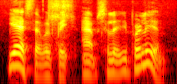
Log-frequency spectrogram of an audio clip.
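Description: It is said in a sincere tone.

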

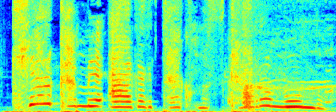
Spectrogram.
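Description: It is said in a Croatian accent.

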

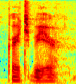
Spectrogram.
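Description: It sounds flat and sad.

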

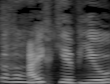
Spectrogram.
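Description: It is said in a tiny child's voice.

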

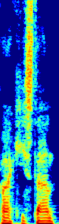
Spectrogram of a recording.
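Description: The word is carefully enunciated in a neutral voice. "it's my podcast voice. I'm enunciating"

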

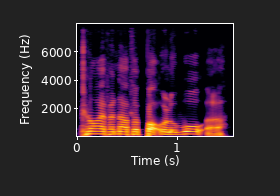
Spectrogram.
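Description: A broad Cockney accent throughout the sentence. "So a broad Cockney would say"

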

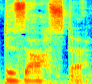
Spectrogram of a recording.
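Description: The word is said in a southern accent. The speaker calls it wrong. "I said that in a really southern disaster"

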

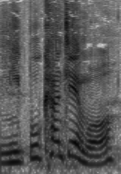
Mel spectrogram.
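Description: It follows the melody of "you can't see me".

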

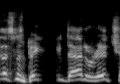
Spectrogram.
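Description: It is said in a put-on Irish accent.

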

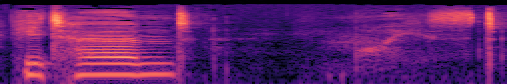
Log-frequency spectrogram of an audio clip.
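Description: It is said in a sultry, sexy way. The speaker calls it wrong.

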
